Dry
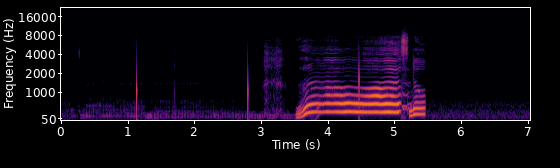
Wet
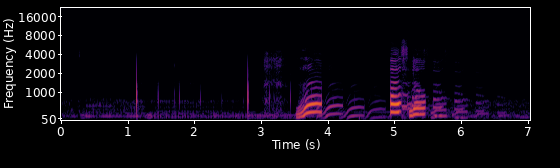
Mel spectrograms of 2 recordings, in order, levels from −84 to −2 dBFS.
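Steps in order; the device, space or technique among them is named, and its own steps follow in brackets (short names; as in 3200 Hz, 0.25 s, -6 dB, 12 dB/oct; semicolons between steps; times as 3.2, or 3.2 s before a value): 3.9–4.94 inverse Chebyshev band-stop 310–4400 Hz, stop band 50 dB; frequency-shifting delay pedal into a guitar cabinet (frequency-shifting echo 0.319 s, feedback 60%, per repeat -63 Hz, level -18 dB; speaker cabinet 100–3600 Hz, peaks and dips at 150 Hz +4 dB, 210 Hz -3 dB, 350 Hz -5 dB, 670 Hz +6 dB, 1100 Hz -5 dB, 1600 Hz -6 dB); gain -3.5 dB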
